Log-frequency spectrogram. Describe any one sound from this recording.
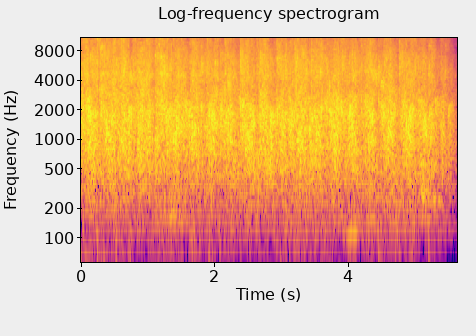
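A choir of children sings together.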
